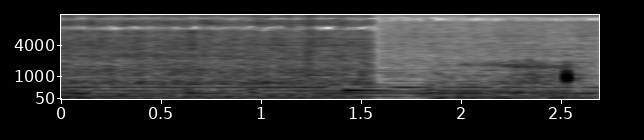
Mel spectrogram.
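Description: Grated ginger frying with pumpkin in a pan for a traditional vegetarian pumpkin dish: a steady, close sizzle that suddenly drops quieter partway through, followed by a couple of small sharp clinks near the end.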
